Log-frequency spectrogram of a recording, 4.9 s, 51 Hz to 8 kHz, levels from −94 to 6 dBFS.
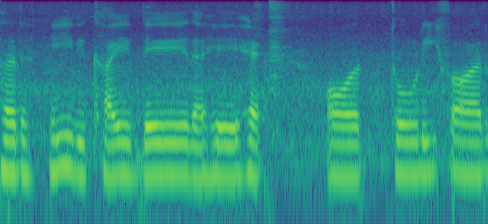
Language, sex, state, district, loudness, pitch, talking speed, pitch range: Hindi, female, Goa, North and South Goa, -16 LUFS, 160 Hz, 110 wpm, 155-165 Hz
